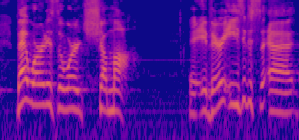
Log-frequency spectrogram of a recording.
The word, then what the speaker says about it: Shema: in the hebrew that word is the word shama it very easy to uh pronounce it's s uh h e m a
